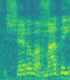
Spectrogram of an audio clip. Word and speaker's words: yerba mate: Yerba mate. No. Sheraba? Sheraba. Yeah. It's like very white over Everybody's here. been mispronounced. Yeah, it's not yerba, it's sheraba mate.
